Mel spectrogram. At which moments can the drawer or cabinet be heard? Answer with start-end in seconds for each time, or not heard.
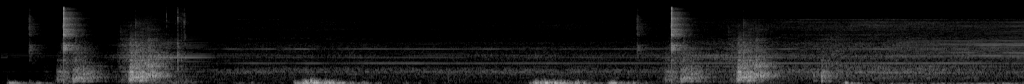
0.2-1.6, 6.3-8.4.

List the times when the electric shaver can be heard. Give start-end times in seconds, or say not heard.
0.0-4.1, 5.2-10.2.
